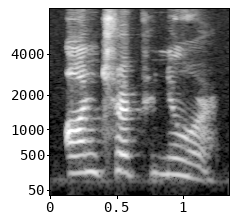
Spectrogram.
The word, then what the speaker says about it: entrepreneur: Well, how do I pronounce the word entrepreneur? Like, is it entrepreneur or entrepreneur or what is it like? Entrepreneur.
